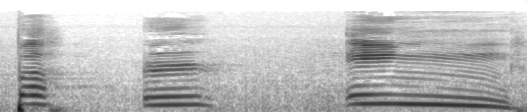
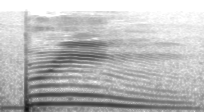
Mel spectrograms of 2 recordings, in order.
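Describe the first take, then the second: First: "P", "R", long "ing", each apart; sounded out. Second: Said in the usual way. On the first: Shown as a demonstration. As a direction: split bring into "P, R, ing". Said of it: "let's look at some words". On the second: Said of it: "then the whole word".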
